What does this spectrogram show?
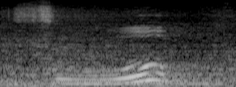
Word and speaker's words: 苦: Maybe it's the second tone that's hard to pronounce. Like 苦.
